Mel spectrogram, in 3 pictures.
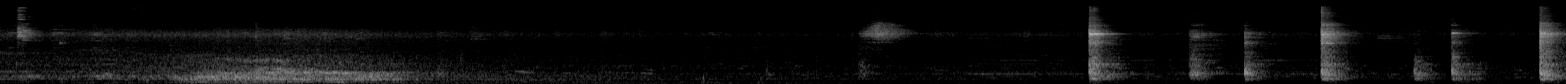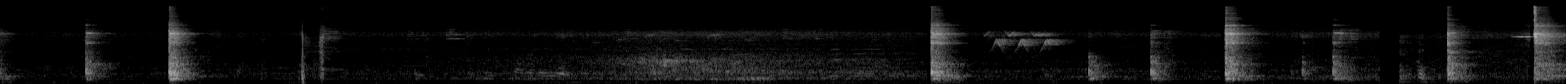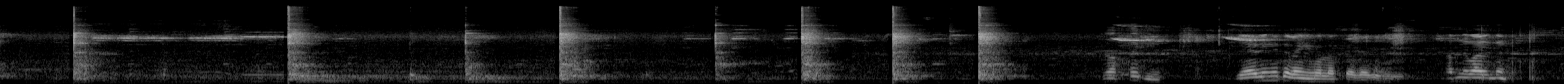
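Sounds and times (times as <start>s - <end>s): hammer striking metal: 10.9s - 11.3s, 11.9s - 13.6s, 15.4s - 15.8s, 16.5s - 17.7s, 25.0s - 25.4s, 27.2s - 28.4s, 30.1s - 32.4s, 34.2s - 34.8s, 36.0s - 37.4s, 38.4s - 41.6s.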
